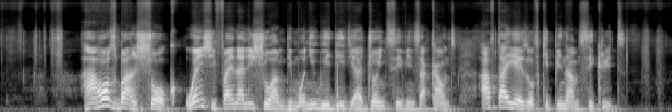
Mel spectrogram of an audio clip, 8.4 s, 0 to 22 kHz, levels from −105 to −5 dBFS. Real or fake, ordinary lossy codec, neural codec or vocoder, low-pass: fake; none; autoencoder, 48 kHz, 128 numbers a frame, DAC-VAE, trained on Japanese speech; none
